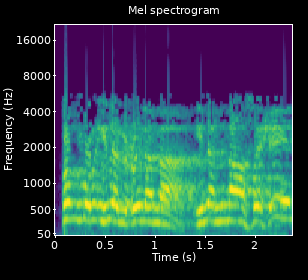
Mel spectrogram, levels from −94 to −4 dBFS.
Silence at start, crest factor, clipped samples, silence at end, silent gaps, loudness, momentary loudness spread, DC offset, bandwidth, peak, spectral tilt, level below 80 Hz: 0.1 s; 8 dB; 0.3%; 0 s; none; -9 LUFS; 4 LU; under 0.1%; 5.8 kHz; 0 dBFS; -6.5 dB/octave; -48 dBFS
